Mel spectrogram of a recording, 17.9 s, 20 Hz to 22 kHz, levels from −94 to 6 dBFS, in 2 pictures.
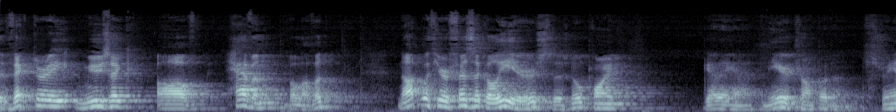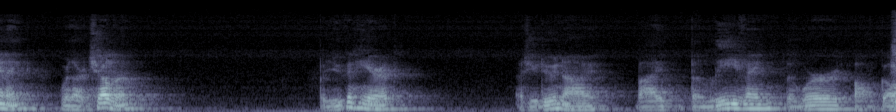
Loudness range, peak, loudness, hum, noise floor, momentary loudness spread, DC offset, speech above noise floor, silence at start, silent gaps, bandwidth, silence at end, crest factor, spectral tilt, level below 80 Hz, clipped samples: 14 LU; -4 dBFS; -25 LUFS; none; -62 dBFS; 19 LU; under 0.1%; 37 dB; 0 s; none; 14.5 kHz; 0 s; 22 dB; -7 dB/octave; -58 dBFS; under 0.1%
